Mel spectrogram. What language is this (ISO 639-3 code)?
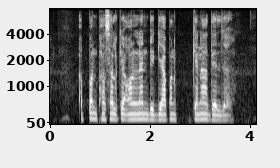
mai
